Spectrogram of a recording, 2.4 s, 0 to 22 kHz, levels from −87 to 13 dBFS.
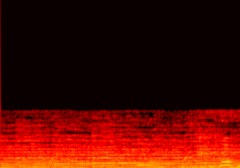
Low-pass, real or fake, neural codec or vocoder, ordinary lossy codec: none; fake; codec, 16 kHz, 16 kbps, FreqCodec, smaller model; none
